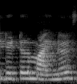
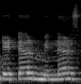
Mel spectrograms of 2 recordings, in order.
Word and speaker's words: determiners: इसको कई लोग डिटरमाइनर्स बोलते हैं। ये डिटरमाइनर्स नहीं होता है, इसको हम डिटरमिनर्स बोलते हैं।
